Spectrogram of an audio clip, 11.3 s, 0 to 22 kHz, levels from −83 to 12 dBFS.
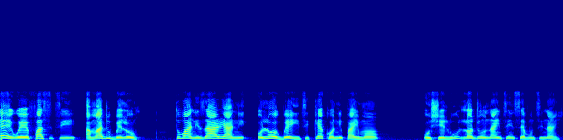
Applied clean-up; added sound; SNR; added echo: none; none; none; none.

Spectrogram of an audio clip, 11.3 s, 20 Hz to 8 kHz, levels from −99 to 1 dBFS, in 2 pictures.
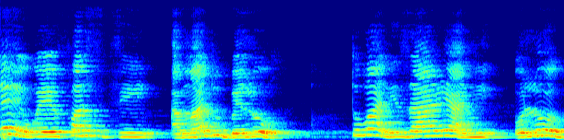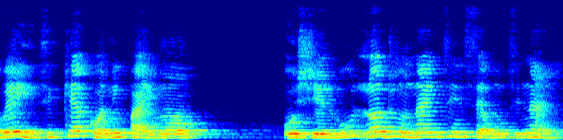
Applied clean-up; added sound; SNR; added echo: none; none; none; reverberation time 0.6 s.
